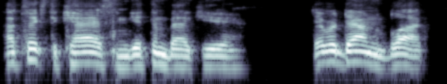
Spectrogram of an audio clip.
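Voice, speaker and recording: A man acting a concerned, helpful relative in a stage drama reading. He is plainspoken, with a medium-pitched voice. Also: moderate pace, natural voice.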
